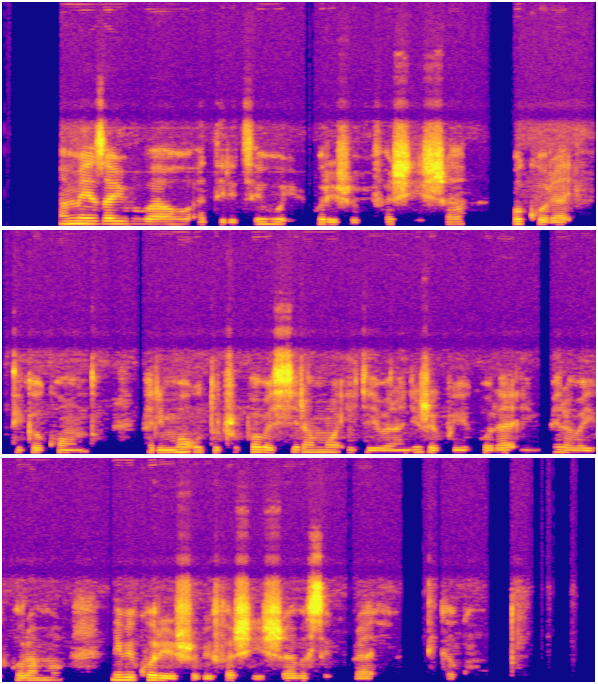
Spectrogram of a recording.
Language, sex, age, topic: Kinyarwanda, female, 18-24, health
